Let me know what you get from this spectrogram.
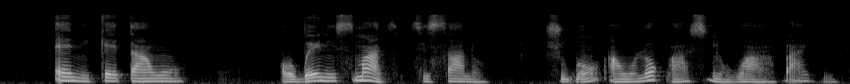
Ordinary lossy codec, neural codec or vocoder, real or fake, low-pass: none; vocoder, 22.05 kHz, 80 mel bands, WaveNeXt; fake; none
